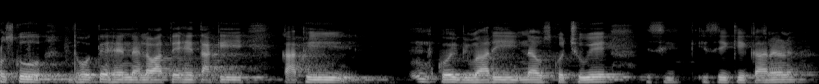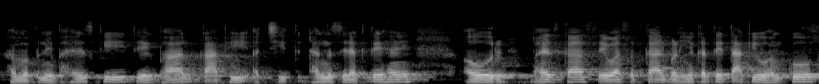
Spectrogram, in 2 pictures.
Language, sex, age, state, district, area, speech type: Hindi, male, 18-30, Uttar Pradesh, Jaunpur, urban, spontaneous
